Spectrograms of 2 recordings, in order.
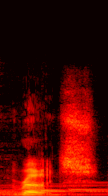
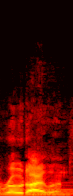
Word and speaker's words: Rhodes Island: Oh, it actually is pronounced with the S. Rhodes. I'm just gonna call it Rhode Island because I'm an American and that's what my tongue is literally used to.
